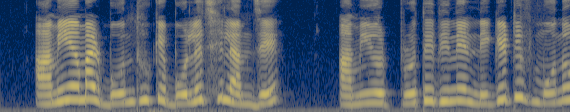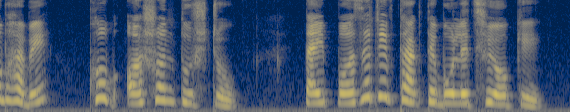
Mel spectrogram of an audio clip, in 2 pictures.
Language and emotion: Bengali, angry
